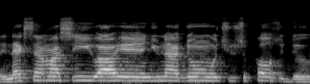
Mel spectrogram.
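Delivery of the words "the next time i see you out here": ordinary delivery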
